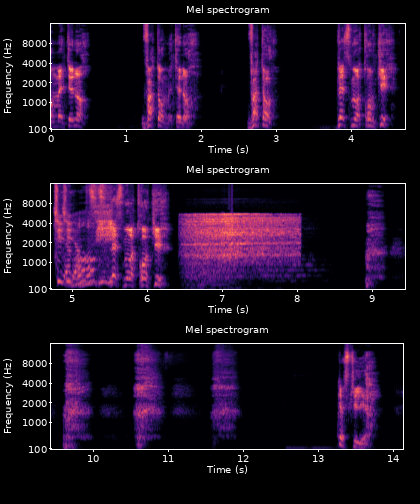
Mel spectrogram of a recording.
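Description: A man speaks loudly and with animation nearby.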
